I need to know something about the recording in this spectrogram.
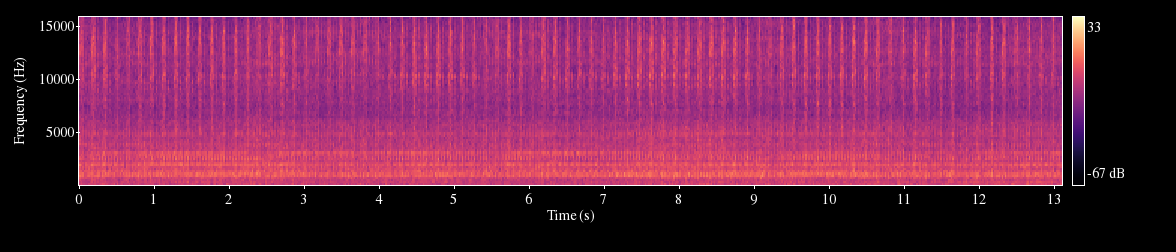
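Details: Audi TT 2.0 TFSI engine with sharp metallic tapping, about three per second, over a rough, uneven idle. Diagnosis found low compression and ignition misfires in the same single cylinder.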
